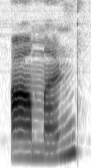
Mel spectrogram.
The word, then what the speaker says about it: almond: Chalk, york, fork, walk, almond, salmon. Almond, salmon. These are 6 more words with silent letter L.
